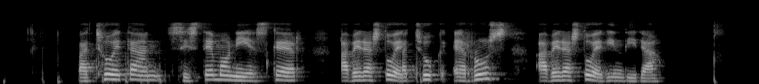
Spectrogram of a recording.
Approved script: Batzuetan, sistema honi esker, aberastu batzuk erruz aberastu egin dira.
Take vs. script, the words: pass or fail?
pass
